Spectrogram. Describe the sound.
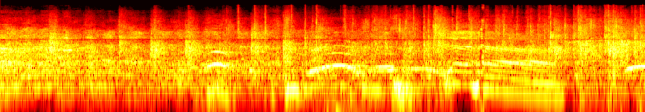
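An audience applauds with a steady patter of many hands clapping, mixed with laughter and excited voices, sustained at a fairly loud level throughout.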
